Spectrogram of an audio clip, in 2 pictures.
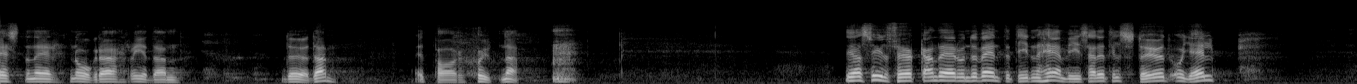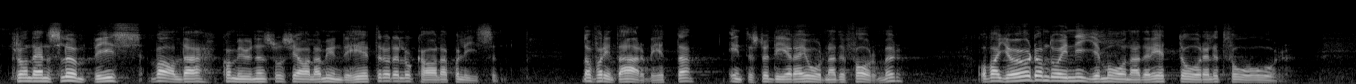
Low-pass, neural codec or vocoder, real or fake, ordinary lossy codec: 7.2 kHz; none; real; none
